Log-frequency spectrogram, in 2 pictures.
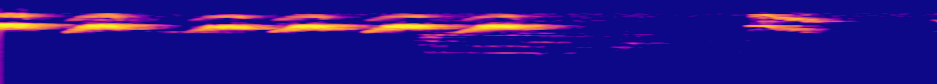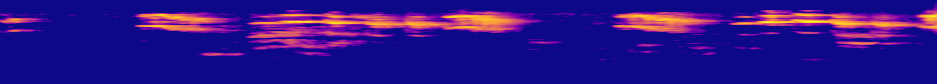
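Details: Ledekan teasing song of a wambi mini, full of variations and used as a master for training others: a quick series of five loud whistled notes, then softer scratchy chatter and mixed fragments.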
